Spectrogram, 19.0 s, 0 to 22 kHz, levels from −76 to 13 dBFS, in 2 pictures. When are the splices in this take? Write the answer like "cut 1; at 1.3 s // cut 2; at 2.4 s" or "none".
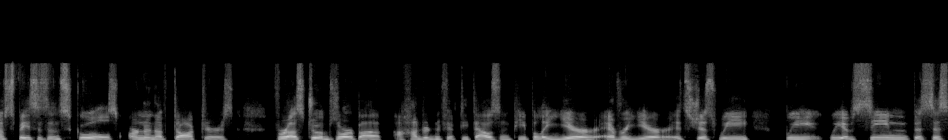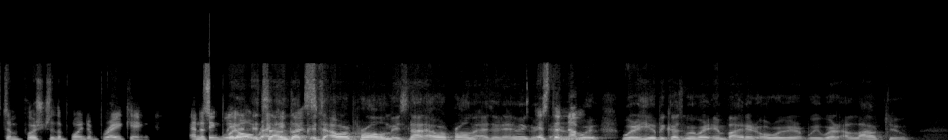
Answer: cut 1; at 11.6 s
